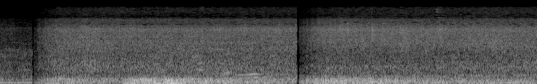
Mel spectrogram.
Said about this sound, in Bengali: বৃষ্টি তো থামে না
